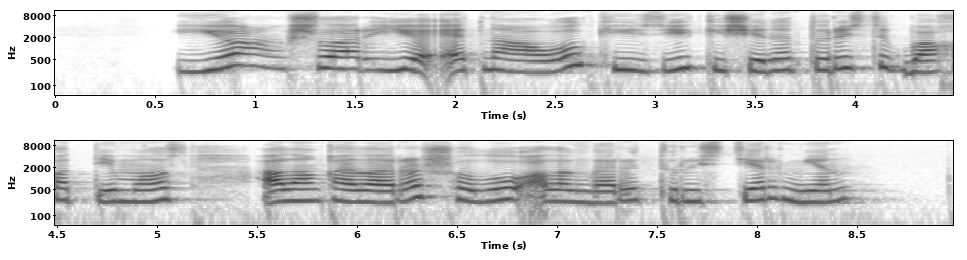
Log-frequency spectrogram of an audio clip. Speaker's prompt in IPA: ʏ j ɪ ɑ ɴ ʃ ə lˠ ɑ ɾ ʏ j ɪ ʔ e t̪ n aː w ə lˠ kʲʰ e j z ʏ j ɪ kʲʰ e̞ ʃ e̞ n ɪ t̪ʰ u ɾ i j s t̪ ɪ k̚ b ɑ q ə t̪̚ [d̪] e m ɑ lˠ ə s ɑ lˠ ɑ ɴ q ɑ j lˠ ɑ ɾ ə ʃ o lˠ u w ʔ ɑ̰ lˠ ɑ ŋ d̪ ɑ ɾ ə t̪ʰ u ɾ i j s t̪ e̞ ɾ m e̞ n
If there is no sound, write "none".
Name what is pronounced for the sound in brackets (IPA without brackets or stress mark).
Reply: d̪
